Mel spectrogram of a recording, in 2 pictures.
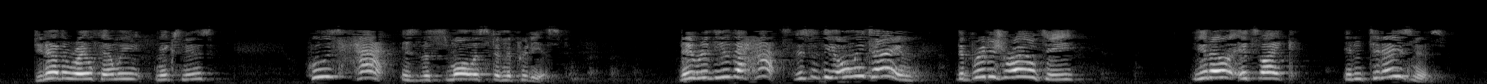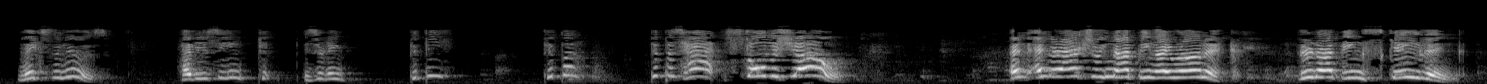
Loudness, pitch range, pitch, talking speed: -18 LUFS, 255-360 Hz, 310 Hz, 125 wpm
